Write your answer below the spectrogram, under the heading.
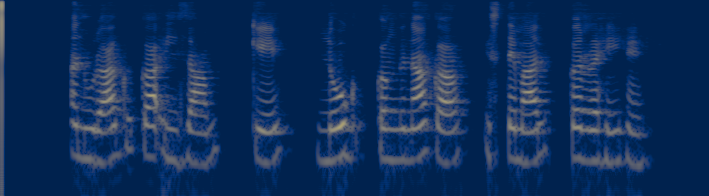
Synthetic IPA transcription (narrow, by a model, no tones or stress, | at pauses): ɐnʊɾaːɡkaʔɪlzaːm | ke | loːɡkɐ̃ŋɡnaka | ɪst̪eːmaːlkɐɾːɐɦeɦɛ̃ː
